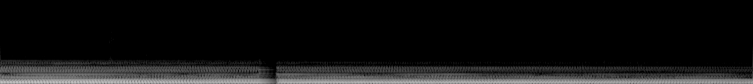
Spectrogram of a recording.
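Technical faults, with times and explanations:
2.59 to 2.79 s, long network dropout: the music smears into a fading buzzy continuation for about 160 ms, then picks up further along with roughly 160 ms of material skipped. This is likely packets lost in transit, with the receiver stretching the last sound to bridge the gap.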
